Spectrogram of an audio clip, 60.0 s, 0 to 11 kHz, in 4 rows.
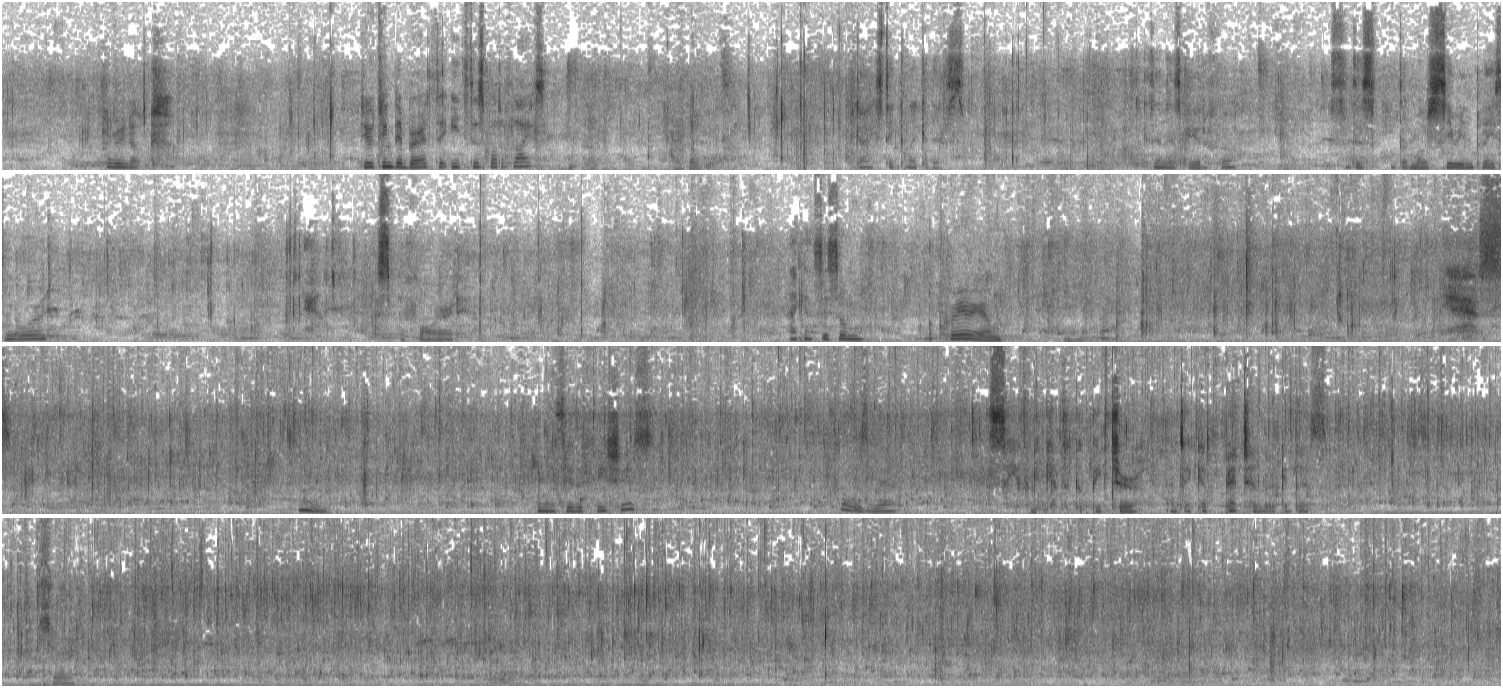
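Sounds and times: water drips: 0.0s - 59.9s
water trickling into pond: 0.0s - 59.9s.

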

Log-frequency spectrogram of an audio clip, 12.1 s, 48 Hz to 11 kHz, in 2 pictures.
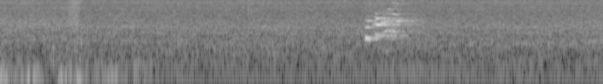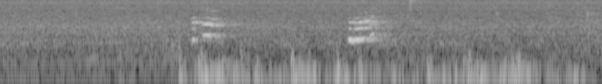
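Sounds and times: low rumbling noise: 0.0s - 12.0s
monkey squeaking: 3.6s - 4.2s, 7.9s - 8.4s, 9.5s - 10.0s.

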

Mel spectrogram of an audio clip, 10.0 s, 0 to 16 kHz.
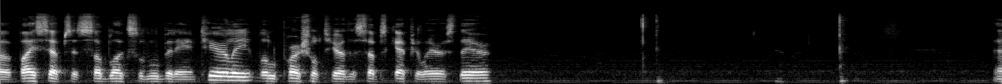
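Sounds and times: computer mouse clicks: 6.4s - 6.7s, 8.4s - 8.7s.

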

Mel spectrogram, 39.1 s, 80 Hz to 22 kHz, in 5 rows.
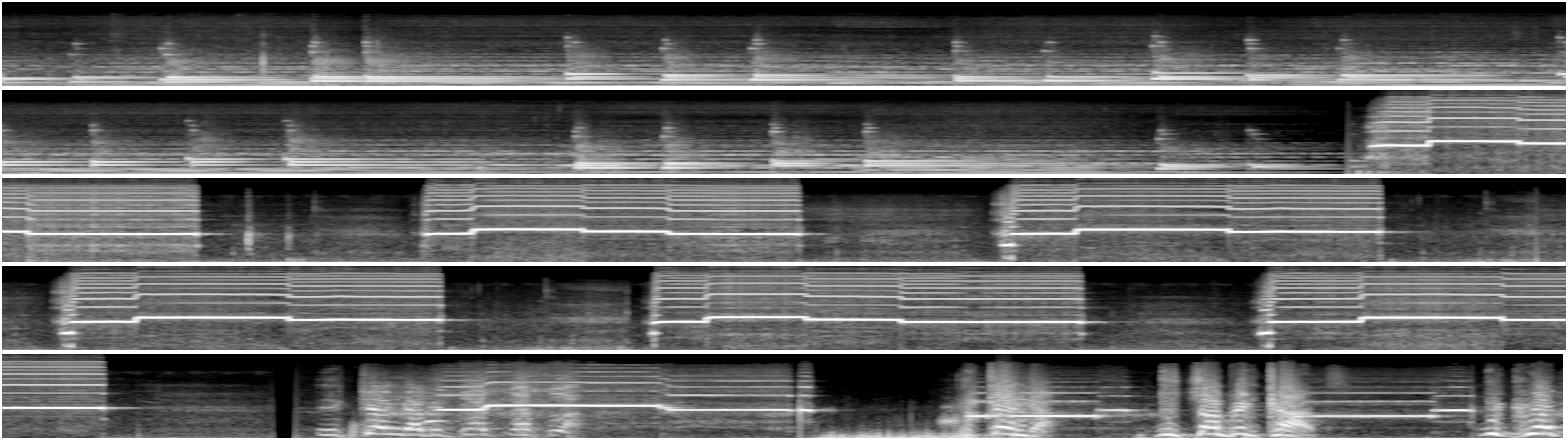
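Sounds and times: wooden flute playing: 0.0s - 16.7s, 17.8s - 19.7s, 20.6s - 22.6s, 23.7s - 25.7s, 26.7s - 29.0s, 29.7s - 31.9s, 33.3s - 38.7s.

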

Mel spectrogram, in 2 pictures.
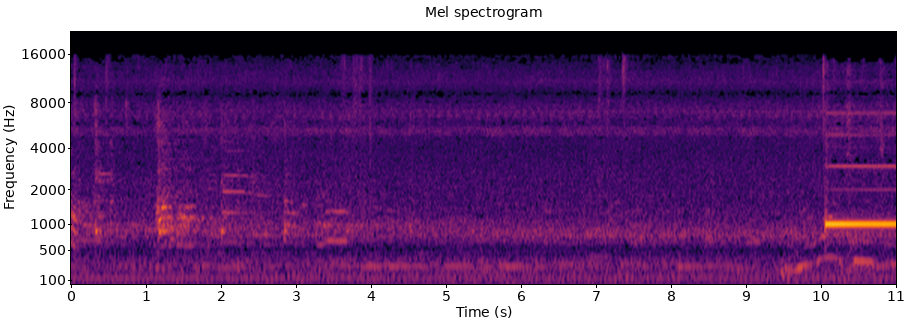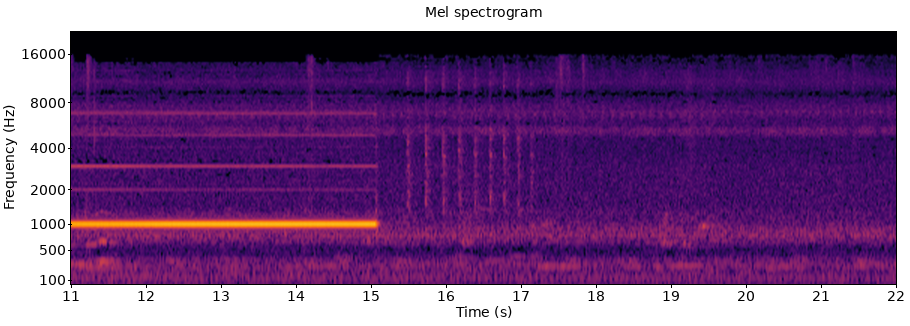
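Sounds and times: high electronic beep tone: 10.0s - 15.2s.

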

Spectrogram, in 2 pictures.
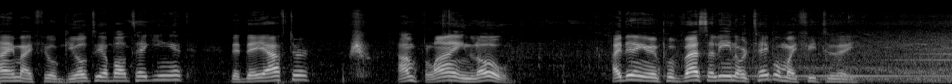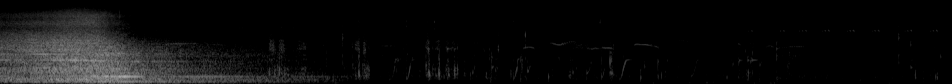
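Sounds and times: car passing: 6.2s - 12.8s.

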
